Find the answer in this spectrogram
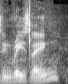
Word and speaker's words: Riesling: It struck a chord, and I thought that was good because, apart from the fact you couldn't pronounce Riesling, but you can now. Riesling.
